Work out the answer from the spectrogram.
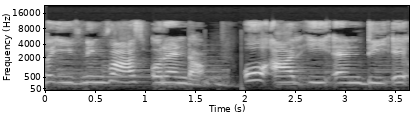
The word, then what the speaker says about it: orenda: तो दोस्तों 6th वर्ड फॉर the evening was ओरेंडा, ORENDA, ओरेंडा, यानी कि invisible magic power believed by people to प्रिवेड ऑल इन all natural objects as a spiritual energy.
